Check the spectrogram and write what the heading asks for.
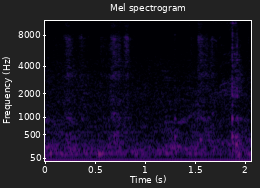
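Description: Faint scratching of a felt-tip marker writing digits on paper.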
